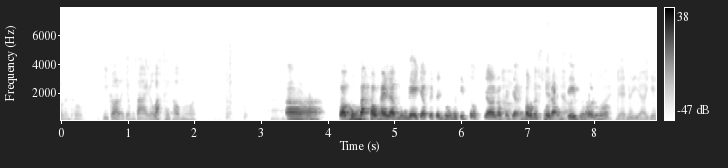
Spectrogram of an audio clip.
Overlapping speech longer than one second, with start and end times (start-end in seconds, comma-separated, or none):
6.6-8.2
